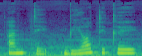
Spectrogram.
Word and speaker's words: antibiotikai: Therefore, I chose examples antibiotikai, multivitaminai. You are more likely to want to pronounce them anti, which would be a mistake, because in Lithuanian we read I as short E, or you simply can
